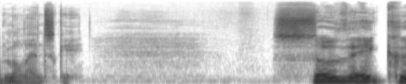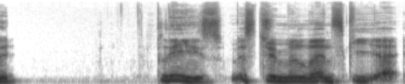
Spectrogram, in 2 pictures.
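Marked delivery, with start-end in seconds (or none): 2.0-6.0 high, loud, tearful begging; desperate pleading. A narrator's reading. Captive begs mob boss mid-confession, desperate. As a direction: break off and beg him, pitched high.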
